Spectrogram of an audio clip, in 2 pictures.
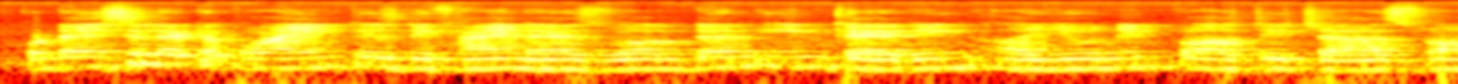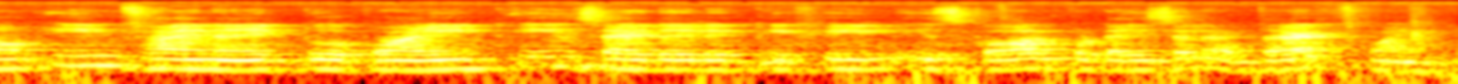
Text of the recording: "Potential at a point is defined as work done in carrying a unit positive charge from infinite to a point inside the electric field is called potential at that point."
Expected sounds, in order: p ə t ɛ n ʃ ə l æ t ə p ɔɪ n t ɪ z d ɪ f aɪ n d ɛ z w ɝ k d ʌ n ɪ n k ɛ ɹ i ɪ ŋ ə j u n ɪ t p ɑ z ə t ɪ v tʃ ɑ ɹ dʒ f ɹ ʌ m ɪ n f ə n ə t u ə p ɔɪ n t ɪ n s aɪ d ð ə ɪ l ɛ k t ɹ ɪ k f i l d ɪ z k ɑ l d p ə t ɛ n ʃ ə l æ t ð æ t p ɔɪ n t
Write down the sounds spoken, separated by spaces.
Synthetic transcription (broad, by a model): p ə t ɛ n ʃ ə l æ t ə p ɔɪ n t ɪ z d ɪ f aɪ n d ɛ z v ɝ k d ʌ n ɪ n k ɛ ɹ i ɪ ŋ ə j u n ɪ t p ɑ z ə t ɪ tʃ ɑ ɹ z f ɹ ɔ m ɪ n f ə n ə t u ə p ɔɪ n t ɪ n s aɪ d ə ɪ l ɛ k t ɪ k f i l d ɪ z k ɑ l d p ə t ɛ n ʃ ə l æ t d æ t p ɔɪ n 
